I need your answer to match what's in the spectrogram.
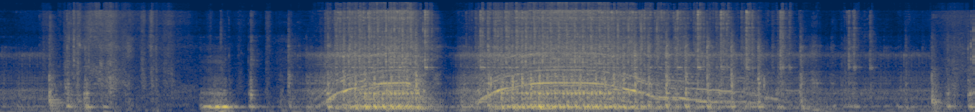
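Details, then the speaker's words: Sewing machine running at full speed while sewing a nylon fanny pack: fast, even needle clatter rising to a smooth steady whir at top speed and easing off cleanly; normal running. "Right now, this is about as fast as this machine will sew. So, That's full speed right there."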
